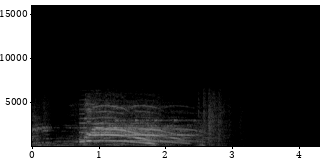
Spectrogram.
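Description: A cat meowing: one long meow, held and then falling in pitch, lasting about a second and a half. The sound cuts off sharply into silence about three seconds in.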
